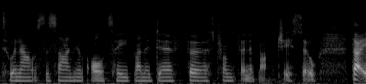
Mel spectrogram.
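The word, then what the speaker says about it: Altay Bayındır: Altay Benadir, Dean Henderson to Crystal Palace will be announced, and you'll probably get the here we go on that.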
